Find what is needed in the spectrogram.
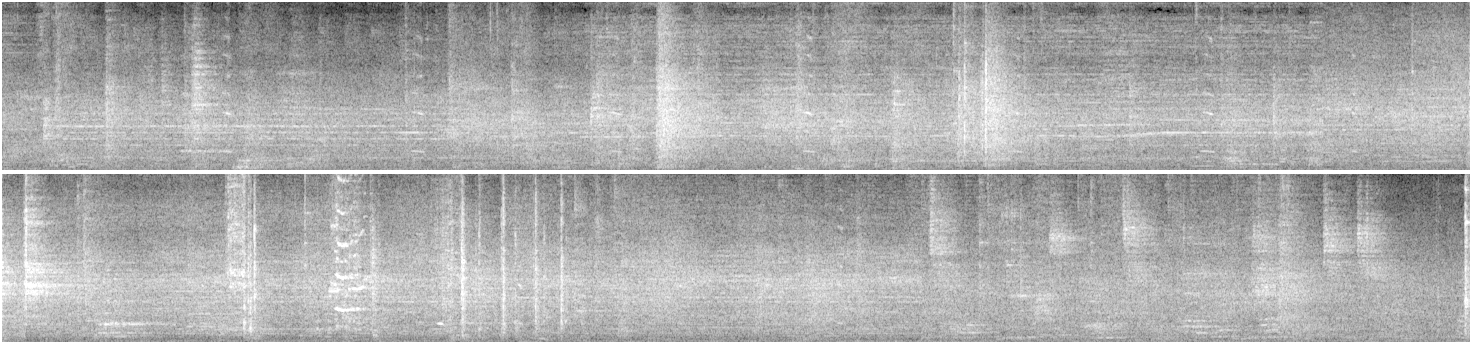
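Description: Gym ambience: a steady background din broken by scattered short clanks and knocks, with indistinct voices in the background.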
